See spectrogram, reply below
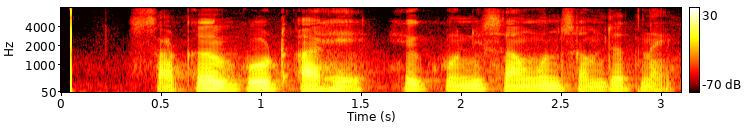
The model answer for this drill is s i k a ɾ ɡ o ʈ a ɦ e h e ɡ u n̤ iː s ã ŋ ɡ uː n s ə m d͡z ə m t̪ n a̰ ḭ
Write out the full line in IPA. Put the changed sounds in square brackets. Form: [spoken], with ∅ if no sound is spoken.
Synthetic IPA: s [a] k [ə] ɾ ɡ o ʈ a ɦ e h e [k] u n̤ iː s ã ŋ ɡ uː n s ə m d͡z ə [∅] t̪ n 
